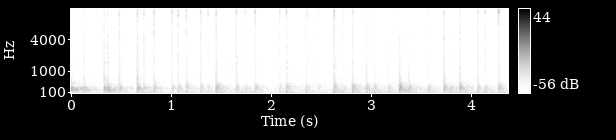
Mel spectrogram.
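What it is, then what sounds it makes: Glass window pane. Long pink fingernails on a gloved hand tap quickly on a large, flat glass window pane at night. The result is a quiet, rhythmic patter of short, clicky taps with a dull, low body and brief bright ticks, each fading almost instantly.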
